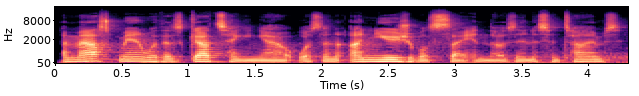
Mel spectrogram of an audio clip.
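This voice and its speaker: A man's voice: mid-range voice, steady tone, moderate pace, vocal fry, background noise, close to an everyday voice. A man voicing a geeky, idealistic teenage boy who narrates a comic dub in a wry, self-deprecating way. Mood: wry, reflective. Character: geeky, idealistic teenage boy, self-made masked hero, wryly sardonic. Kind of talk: first-person narration and dialogue in a comic dub. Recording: loud music under the voice.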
